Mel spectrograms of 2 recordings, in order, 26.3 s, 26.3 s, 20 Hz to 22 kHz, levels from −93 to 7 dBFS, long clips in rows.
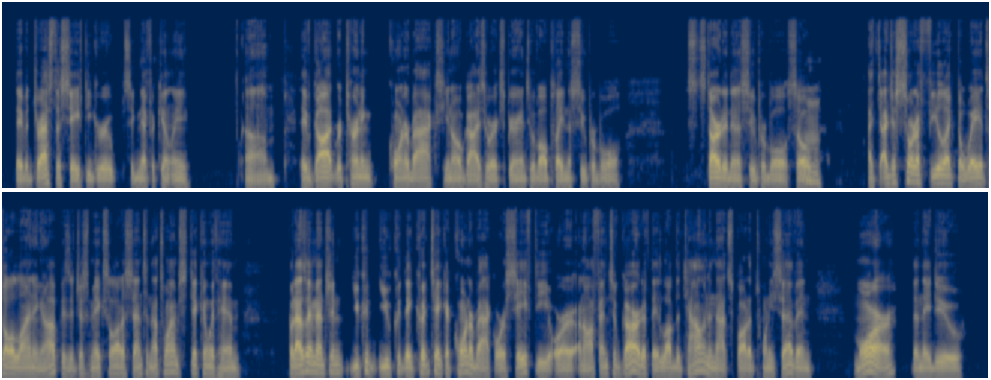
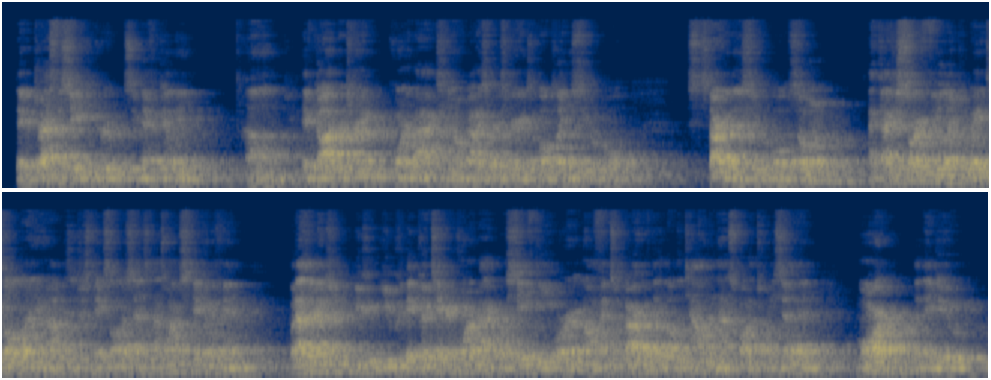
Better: first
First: none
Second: room echo; strong; dies away in 1.8 s // off-mic speech; far

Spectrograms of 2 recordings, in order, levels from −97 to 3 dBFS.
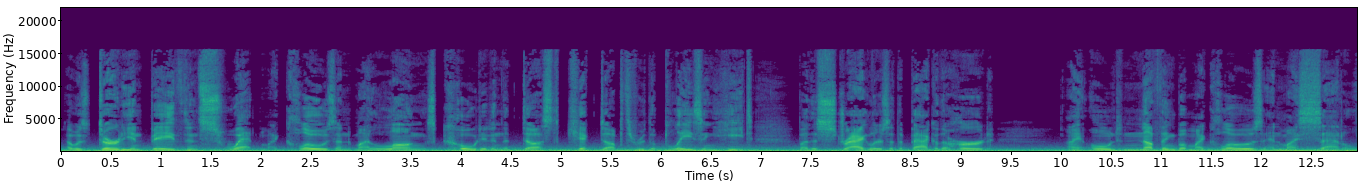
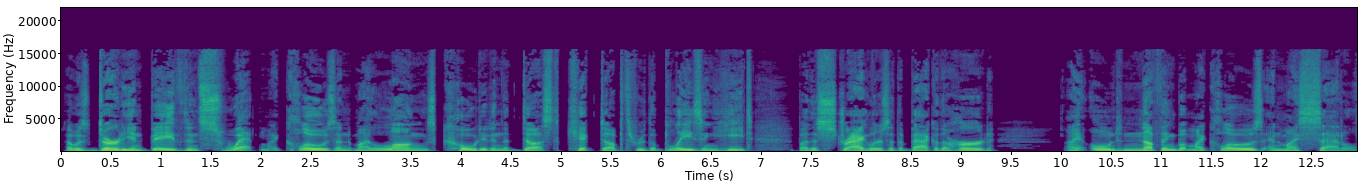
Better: second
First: wind noise on the microphone; occasional gusts; 10 dB below the speech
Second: none

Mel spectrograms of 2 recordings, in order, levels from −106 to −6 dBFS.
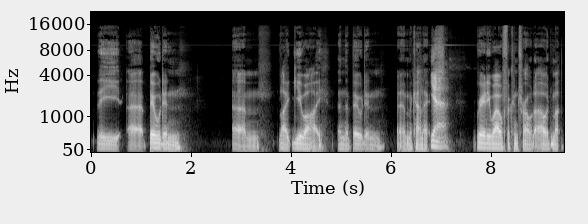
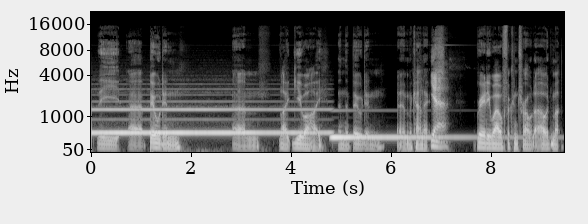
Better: first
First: none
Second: background music; very loud; throughout; 4 dB above the speech

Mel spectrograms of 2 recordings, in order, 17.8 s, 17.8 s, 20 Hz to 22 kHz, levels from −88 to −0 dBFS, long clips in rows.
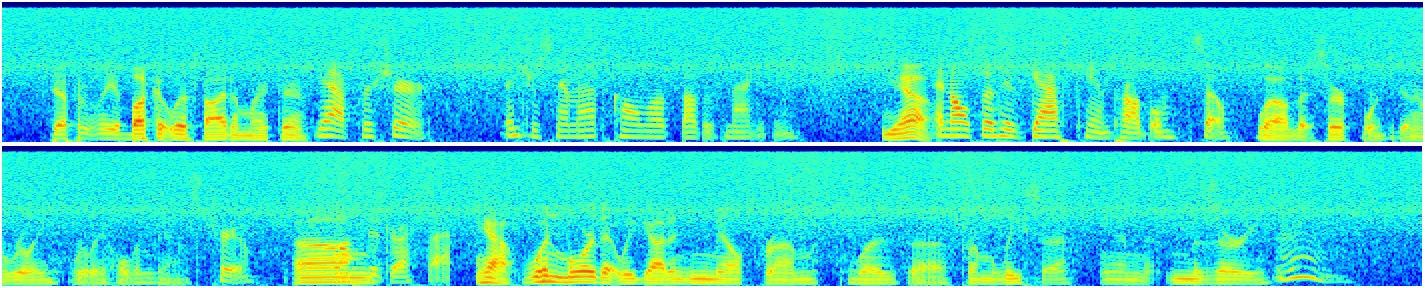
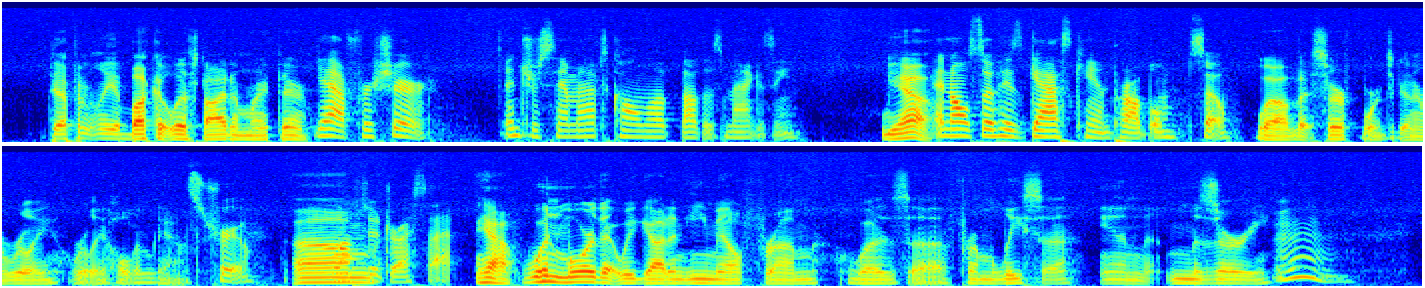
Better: second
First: hiss; loud; throughout; 2 dB below the speech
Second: hiss; faint; throughout; 25 dB below the speech

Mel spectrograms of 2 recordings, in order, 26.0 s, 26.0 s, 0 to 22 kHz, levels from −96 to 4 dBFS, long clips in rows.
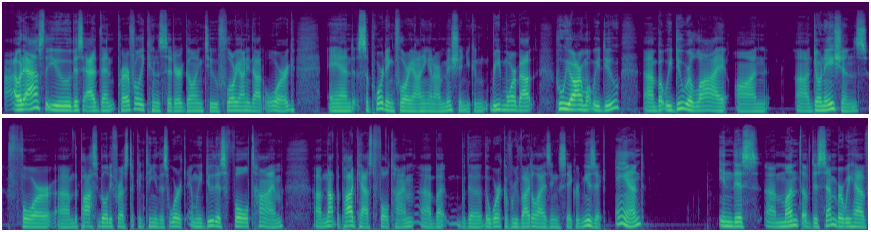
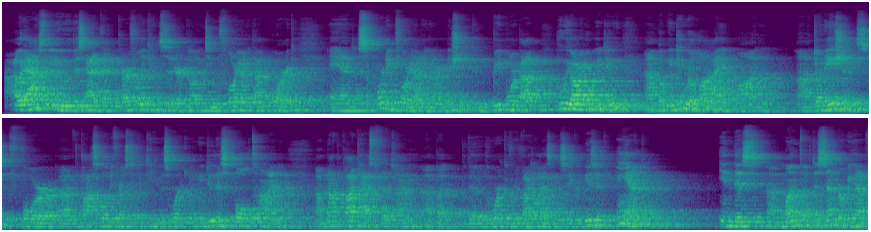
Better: first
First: none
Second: off-mic speech; far // room echo; noticeable; dies away in 1.8 s

